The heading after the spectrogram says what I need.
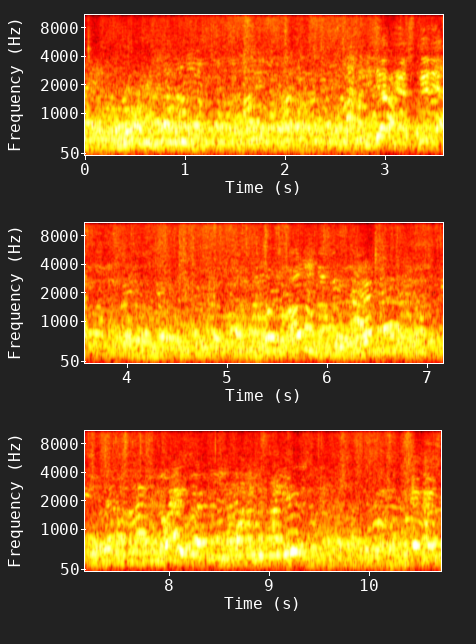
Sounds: Speech

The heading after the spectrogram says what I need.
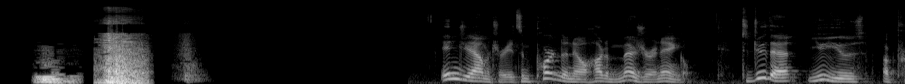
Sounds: Speech, inside a small room

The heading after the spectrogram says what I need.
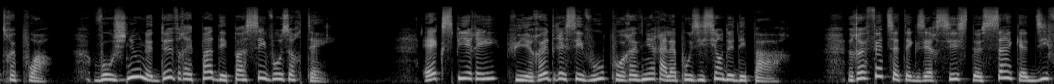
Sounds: Speech

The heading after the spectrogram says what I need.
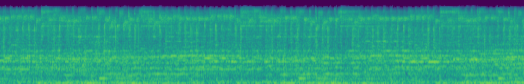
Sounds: Music

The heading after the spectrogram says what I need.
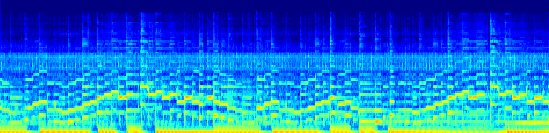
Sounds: Music

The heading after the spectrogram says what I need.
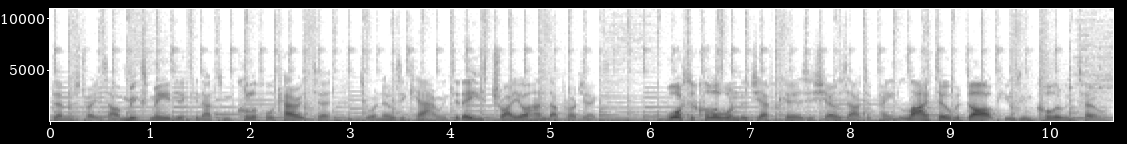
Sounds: Music, Speech

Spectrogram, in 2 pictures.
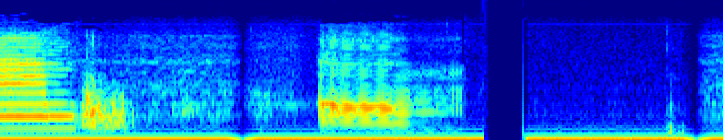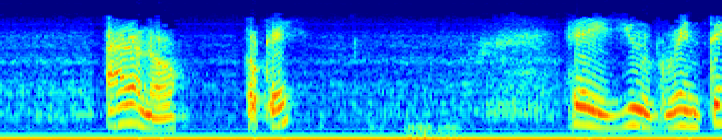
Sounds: Bow-wow, Speech

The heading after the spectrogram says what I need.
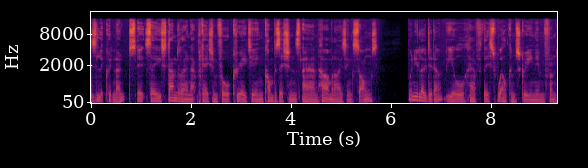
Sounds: Speech

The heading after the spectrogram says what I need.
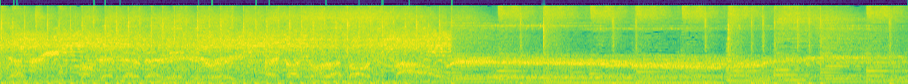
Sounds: Music

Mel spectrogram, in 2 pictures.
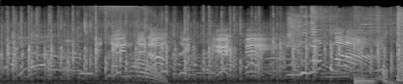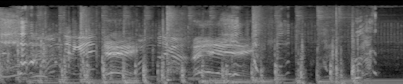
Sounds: Speech, Music

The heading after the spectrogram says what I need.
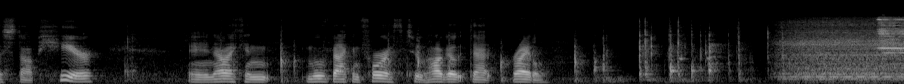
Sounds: Speech, Tools

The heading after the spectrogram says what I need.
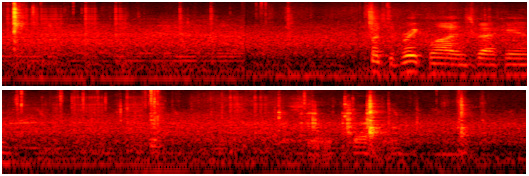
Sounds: outside, urban or man-made, Speech

